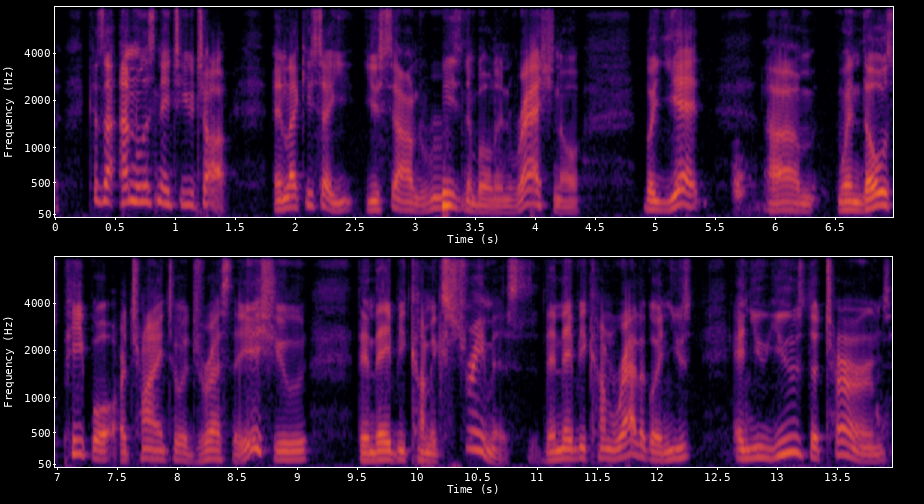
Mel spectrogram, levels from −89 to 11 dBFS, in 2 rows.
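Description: At 3.16 to 3.24 s there is a burst of packet loss: about 60 ms of audio never arrived, and the receiver bridged it by extending the last sound while turning it down, so it comes across as a brief held buzz or fading hiss before the speech resumes with that stretch missing. On a spectrogram the gap shows as a patch of smeared or repeated harmonics that thins out, then an abrupt return to normal texture. On the waveform, the envelope decays smoothly across the gap.

Two shorter instances of short concealed packet loss follow, at 7.48 to 7.54 s, covering about 40 ms, and at 10.38 to 10.42 s, covering about 20 ms. Each time the decoder synthesised a stand-in from the preceding pitch or noise and cross-faded back into the real signal, which is heard as a momentary smear or wobble. The spectrogram shows a small blurred seam in the harmonic pattern, and the waveform a slight irregularity in period at each spot. 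Throughout, nothing appears above 8 kHz, a ceiling consistent with a wideband call codec such as G.722 at 64 kbps.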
